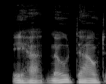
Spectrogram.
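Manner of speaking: usual speaking voice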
